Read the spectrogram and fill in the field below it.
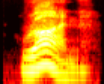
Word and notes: run: American English

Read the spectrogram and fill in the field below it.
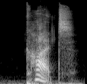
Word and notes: cut: British English

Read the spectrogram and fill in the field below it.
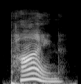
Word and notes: pine: British English

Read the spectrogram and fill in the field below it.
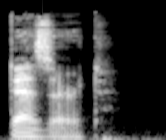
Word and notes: desert: American English

